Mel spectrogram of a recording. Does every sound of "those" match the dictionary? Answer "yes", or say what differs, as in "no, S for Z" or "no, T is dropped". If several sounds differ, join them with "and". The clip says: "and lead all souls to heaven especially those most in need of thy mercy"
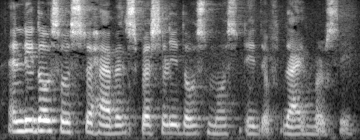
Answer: no, S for Z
